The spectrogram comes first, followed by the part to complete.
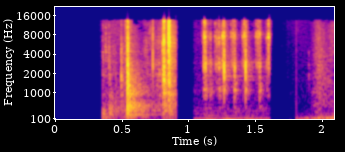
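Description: Computer keyboard typing in two short bursts of quick key clicks, followed just before the end by a deep thump that carries on as a low rumble.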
